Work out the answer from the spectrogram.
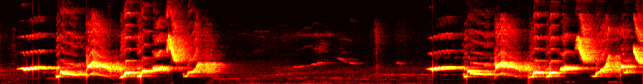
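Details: Lure song of a white-rumped shama, meant to raise excitement and breeding drive so listening birds reply: two loud, dense phrases of fast whistles, trills and upward sweeps, separated by about two seconds of near silence with faint notes.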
